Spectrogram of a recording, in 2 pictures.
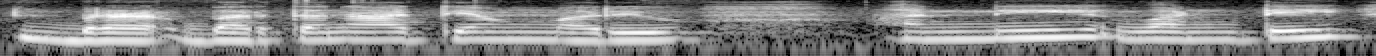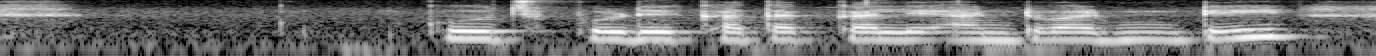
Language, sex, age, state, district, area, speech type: Telugu, female, 18-30, Telangana, Suryapet, urban, spontaneous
